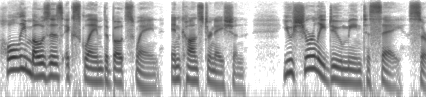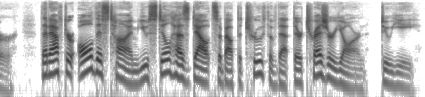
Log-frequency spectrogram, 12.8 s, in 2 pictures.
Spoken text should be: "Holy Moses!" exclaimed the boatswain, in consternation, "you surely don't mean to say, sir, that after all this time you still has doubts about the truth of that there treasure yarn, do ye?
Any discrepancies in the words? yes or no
yes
